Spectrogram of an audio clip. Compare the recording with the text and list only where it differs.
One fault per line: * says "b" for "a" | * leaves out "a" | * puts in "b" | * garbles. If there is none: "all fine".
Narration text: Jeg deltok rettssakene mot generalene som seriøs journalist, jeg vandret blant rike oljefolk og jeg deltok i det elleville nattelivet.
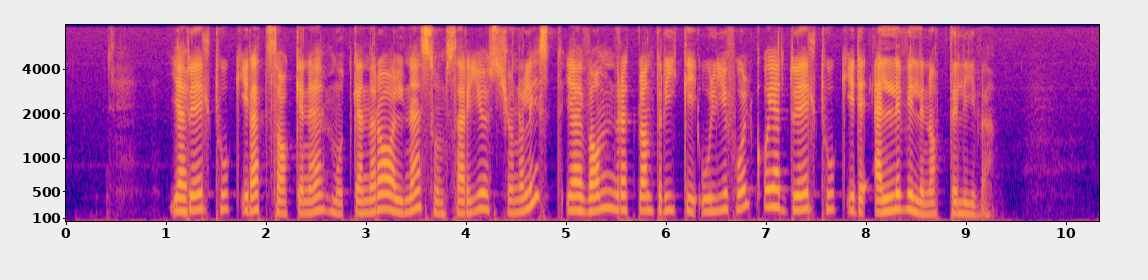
all fine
